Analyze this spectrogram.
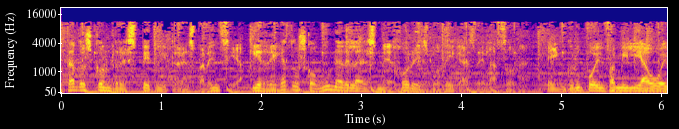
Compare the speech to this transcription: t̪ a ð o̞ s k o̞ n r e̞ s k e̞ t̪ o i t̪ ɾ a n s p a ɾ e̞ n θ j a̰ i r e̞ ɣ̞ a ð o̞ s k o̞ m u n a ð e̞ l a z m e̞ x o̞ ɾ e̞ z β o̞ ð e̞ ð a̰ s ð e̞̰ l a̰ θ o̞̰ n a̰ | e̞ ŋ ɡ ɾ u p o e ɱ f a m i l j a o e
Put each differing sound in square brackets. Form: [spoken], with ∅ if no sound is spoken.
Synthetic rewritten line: t̪ a ð o̞ s k o̞ n r e̞ s [p] e̞ t̪ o i t̪ ɾ a n s p a ɾ e̞ n θ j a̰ i r e̞ ɣ̞ a ð o̞ s k o̞ m u n a ð e̞ l a z m e̞ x o̞ ɾ e̞ z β o̞ ð e̞ [ɣ] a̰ [z] ð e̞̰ l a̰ θ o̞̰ n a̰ | e̞ ŋ ɡ ɾ u p o e ɱ f a m i l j a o e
